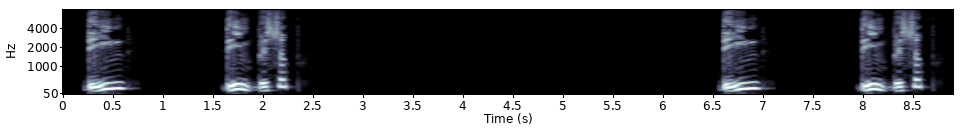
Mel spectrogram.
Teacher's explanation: The speaker uses a sharp rising intonation to show surprise or disbelief.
